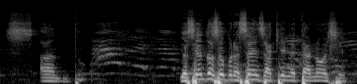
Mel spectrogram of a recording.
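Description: A very high-pitched man with a Dominican accent preaches a fiery Pentecostal sermon at a night church service. He swings between impassioned shouts and low murmurs, now and then breaking into tongues. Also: normal speed, crowd noise. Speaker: evangelist preacher.

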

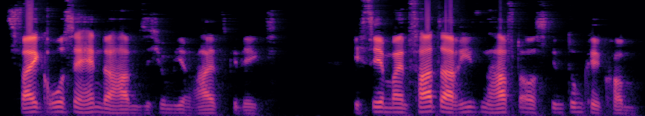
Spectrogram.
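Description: Ein Mann liest einen Roman dramatisch und angespannt vor. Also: male voice, mid-range voice, moderate pace, bright, forceful tone, no echo. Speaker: reader. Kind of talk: reading a novel aloud.

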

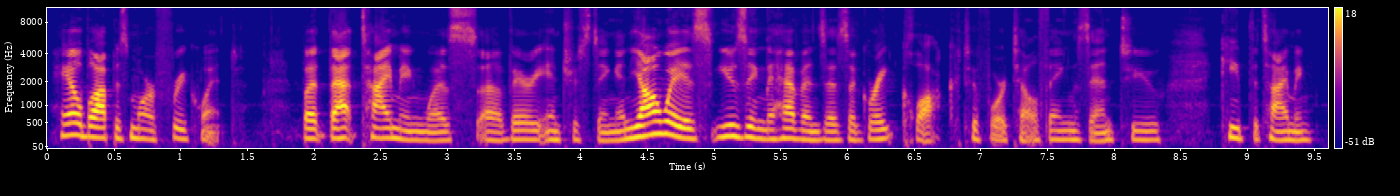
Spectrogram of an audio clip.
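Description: A woman giving an earnest, sermon-style Bible teaching, speaking warmly to listeners as dear ones, with a few ums and restarts. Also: fairly low pitch, normal speed, no echo. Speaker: presenter of a church teaching.

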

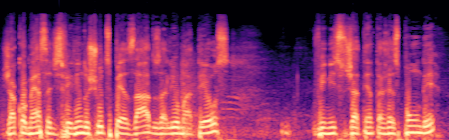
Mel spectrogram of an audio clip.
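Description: A man's voice: mid-range voice, little pitch movement, normal speed, creaky, a little mellow. A Brazilian man giving live kickboxing commentary as a fight commentator.

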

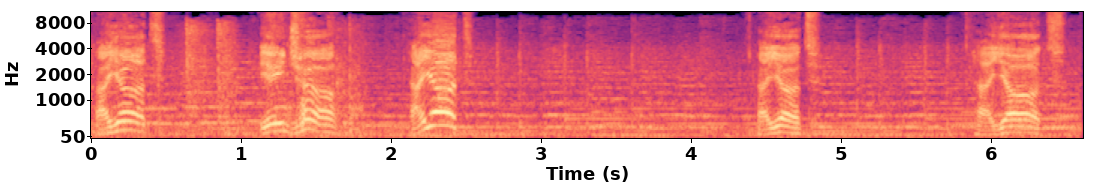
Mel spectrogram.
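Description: A man's voice: on the high side, animated, over music, natural voice. A man dubbing a young husband who insistently demands answers from his wife. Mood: angry. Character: young husband, angry and suspicious. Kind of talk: TV drama dub.

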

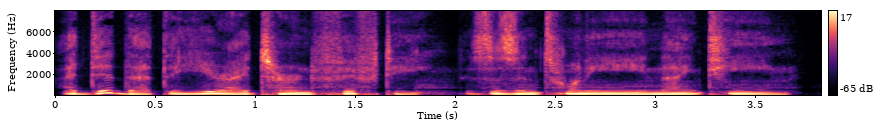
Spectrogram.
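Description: A man in his early fifties from Ohio, hosting a solo podcast while recovering from neck surgery, talking haltingly and clearing his throat often. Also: on the high side, level tone, warm tone, no echo, studio quality. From Ohio, USA. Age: 50s. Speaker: podcast host. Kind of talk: casual solo podcast monologue.

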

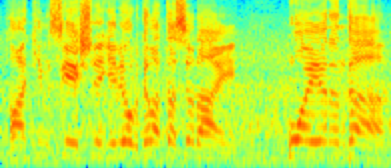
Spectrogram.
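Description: A man giving live football play-by-play, excitable and screaming out goals and players' names. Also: very high voice, fast talker. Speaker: football match commentator. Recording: loud stadium crowd noise behind voice. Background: roaring football crowd.

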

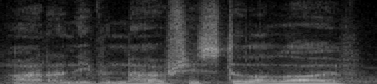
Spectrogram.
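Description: An actor playing a weary, homesick soldier held prisoner in a war video game. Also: male voice, low voice, fairly even intonation, fast, vocal fry, music in the background. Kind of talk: dramatic video game acting.

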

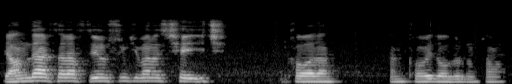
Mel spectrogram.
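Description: A young man giving casual, joking let's-play commentary, excitable and slangy, often talking back to the game. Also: medium pitch, moderate pace. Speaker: gaming YouTuber.

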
